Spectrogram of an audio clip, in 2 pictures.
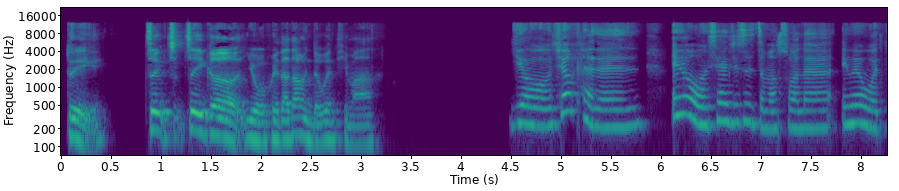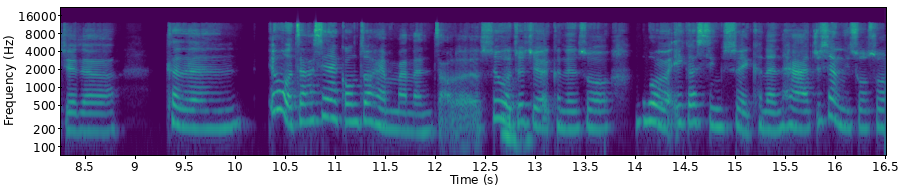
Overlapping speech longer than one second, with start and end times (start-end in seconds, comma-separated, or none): none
